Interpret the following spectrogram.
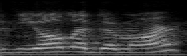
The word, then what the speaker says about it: viola d'amore: He began his Baroque studies from the viola d'amore. Did I pronounce that correctly?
